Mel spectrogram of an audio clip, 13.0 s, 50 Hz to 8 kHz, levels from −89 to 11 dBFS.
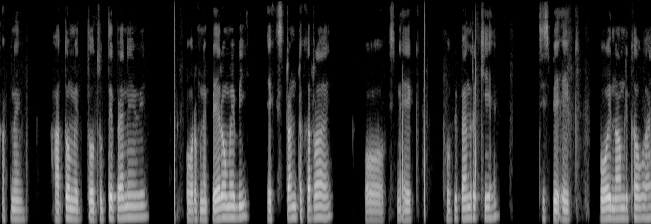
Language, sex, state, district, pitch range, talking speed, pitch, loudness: Rajasthani, male, Rajasthan, Churu, 120-140 Hz, 145 wpm, 135 Hz, -18 LUFS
